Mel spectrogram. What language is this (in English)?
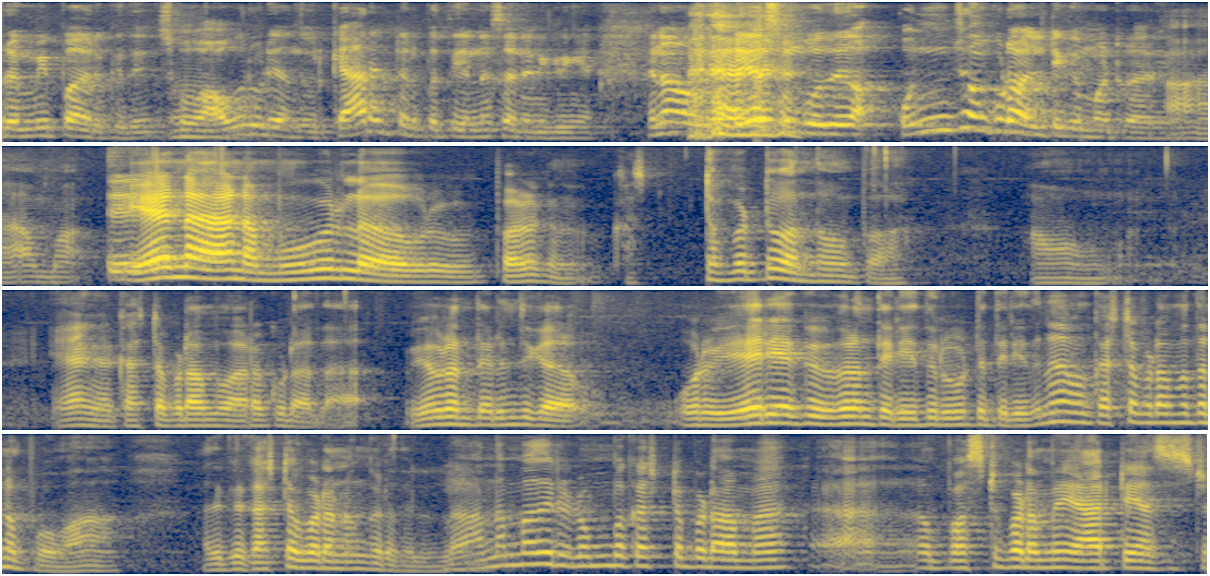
Tamil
